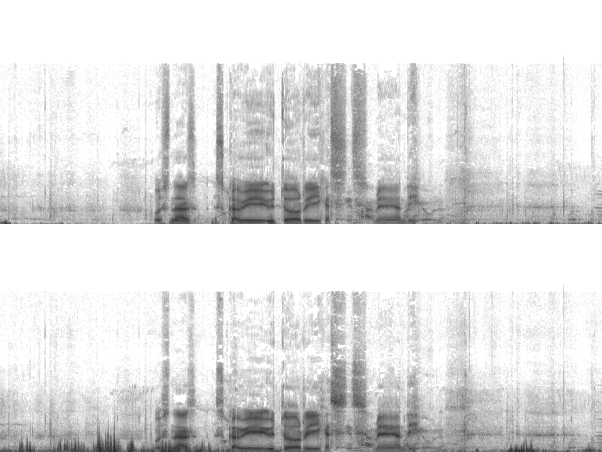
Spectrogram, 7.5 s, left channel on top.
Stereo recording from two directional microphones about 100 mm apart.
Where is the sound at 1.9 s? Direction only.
50° left (ahead or behind); by 5.3 s 25° left (ahead or behind).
